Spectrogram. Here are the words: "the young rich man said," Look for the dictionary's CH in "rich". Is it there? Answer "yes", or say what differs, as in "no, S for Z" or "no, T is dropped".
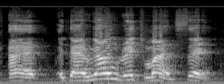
yes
